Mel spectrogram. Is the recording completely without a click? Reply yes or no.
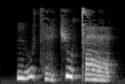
no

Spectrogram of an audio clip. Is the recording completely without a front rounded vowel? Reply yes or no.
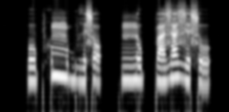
yes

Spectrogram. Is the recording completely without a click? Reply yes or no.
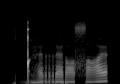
no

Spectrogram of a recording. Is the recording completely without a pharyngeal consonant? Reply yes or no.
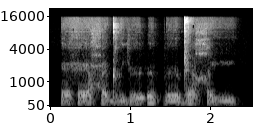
no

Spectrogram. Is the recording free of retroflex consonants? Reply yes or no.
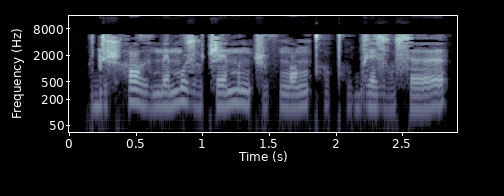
no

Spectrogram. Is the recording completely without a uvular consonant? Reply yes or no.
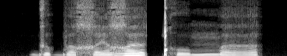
no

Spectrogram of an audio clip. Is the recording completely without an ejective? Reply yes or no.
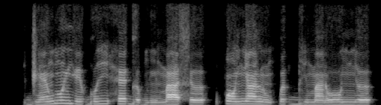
yes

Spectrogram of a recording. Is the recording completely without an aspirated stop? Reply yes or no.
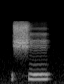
yes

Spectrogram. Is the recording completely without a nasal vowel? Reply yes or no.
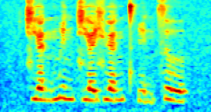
yes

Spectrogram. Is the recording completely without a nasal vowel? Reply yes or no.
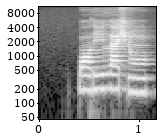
no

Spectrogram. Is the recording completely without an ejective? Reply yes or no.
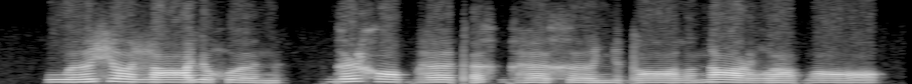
no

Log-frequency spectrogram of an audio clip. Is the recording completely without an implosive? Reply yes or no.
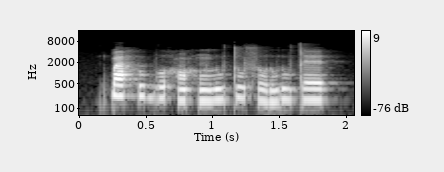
yes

